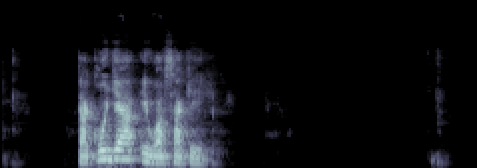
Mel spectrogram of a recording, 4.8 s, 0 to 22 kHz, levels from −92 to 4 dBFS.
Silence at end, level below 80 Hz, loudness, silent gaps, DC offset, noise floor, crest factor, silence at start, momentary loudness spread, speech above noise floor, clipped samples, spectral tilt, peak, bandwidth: 2.7 s; -60 dBFS; -20 LUFS; none; under 0.1%; under -90 dBFS; 22 dB; 0.8 s; 9 LU; over 70 dB; under 0.1%; -6 dB/octave; -2 dBFS; 7.8 kHz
